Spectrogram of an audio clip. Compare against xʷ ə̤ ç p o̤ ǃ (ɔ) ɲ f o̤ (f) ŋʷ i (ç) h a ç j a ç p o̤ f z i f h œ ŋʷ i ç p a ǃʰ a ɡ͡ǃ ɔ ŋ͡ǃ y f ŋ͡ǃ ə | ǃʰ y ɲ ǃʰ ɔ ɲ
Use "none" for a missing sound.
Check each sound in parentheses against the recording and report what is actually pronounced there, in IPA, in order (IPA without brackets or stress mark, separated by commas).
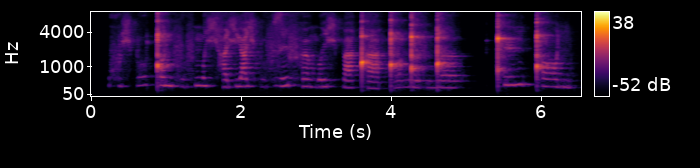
ɔ, f, ç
